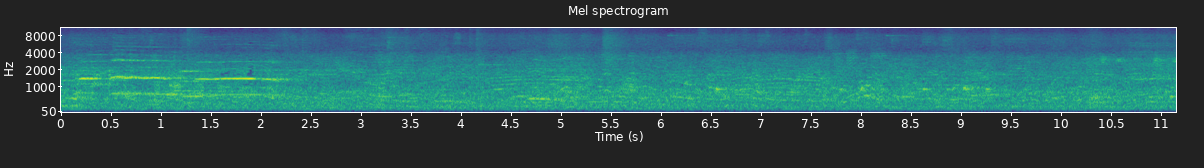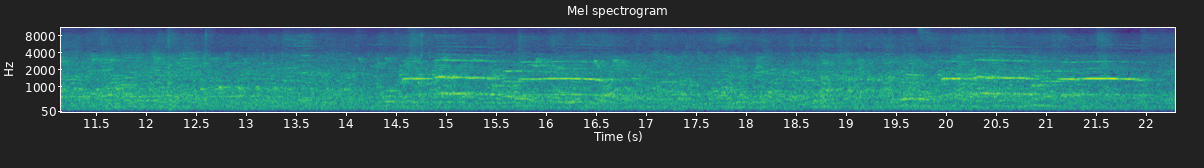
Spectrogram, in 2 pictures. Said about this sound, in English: I grew up on a real farm and they really sampled it sounded like a real chicken was loose in the store, but it would come out of its little door sort of, you know, like a German clock every once in a while. And it would roar and go back in.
